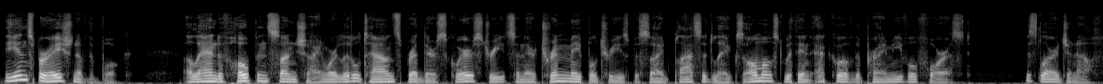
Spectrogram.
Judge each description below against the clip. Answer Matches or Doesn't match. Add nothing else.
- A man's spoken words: Matches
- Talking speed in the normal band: Matches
